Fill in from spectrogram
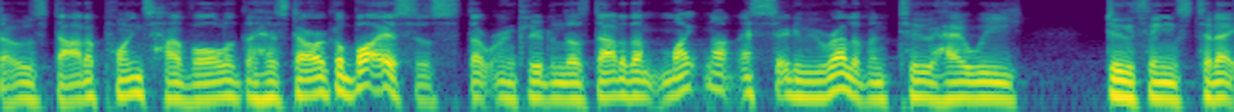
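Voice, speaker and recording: With an Irish accent, a man speaks very fast at a fairly low pitch, with ordinary pitch variation and a dark, mellow tone. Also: quiet background. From Ireland. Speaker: AI robotics expert and company founder. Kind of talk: podcast interview. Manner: repeats words often.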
